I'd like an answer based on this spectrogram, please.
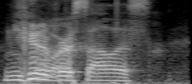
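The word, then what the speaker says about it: Universalis: tiny brains Europa universales universales this looks like Latin so I'm pronouncing it in Latin okay conquest of paradise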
